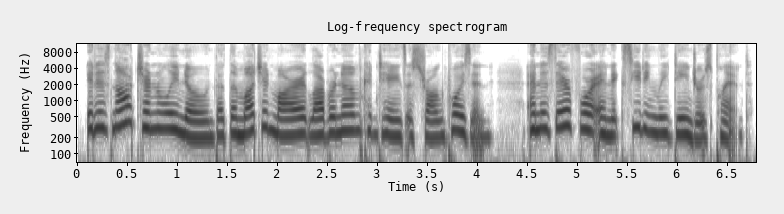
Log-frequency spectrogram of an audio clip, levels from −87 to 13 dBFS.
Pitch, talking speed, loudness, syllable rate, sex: 250 Hz, 185 wpm, -17 LUFS, 6.1 syllables/s, female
